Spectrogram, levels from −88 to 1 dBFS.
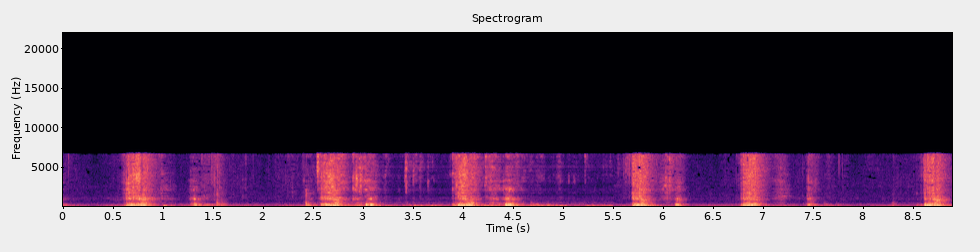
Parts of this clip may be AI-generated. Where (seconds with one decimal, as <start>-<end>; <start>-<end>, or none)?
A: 2.4-5.5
